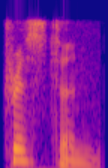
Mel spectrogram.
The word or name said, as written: Tristan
